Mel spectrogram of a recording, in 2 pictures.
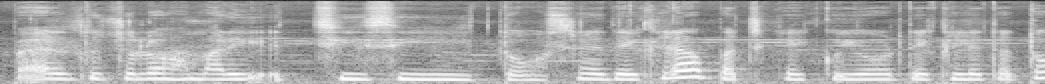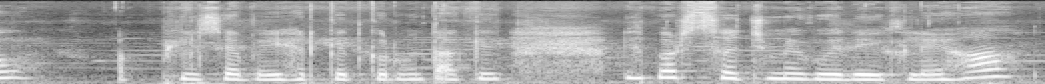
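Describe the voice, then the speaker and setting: A woman's voice: on the high side, fairly even intonation, moderate pace, close to an everyday voice. A woman voicing a hot-tempered college girl in love. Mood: hushed teasing. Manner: teasing, then loud and indignant when provoked.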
